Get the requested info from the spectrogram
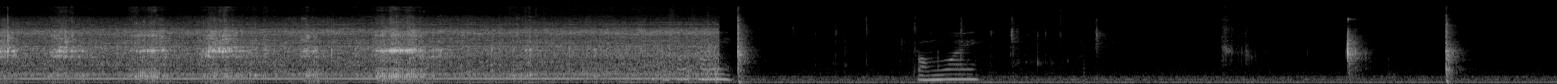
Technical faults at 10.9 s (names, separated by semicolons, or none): repeated buffer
